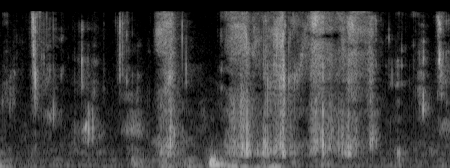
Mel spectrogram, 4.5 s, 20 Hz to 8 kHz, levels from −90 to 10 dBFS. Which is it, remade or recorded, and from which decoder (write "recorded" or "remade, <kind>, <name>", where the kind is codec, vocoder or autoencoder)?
remade, vocoder, Vocos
